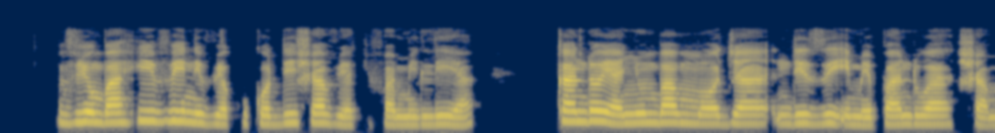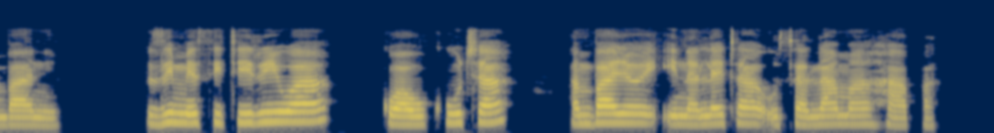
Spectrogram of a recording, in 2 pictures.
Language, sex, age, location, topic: Swahili, female, 25-35, Nairobi, finance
